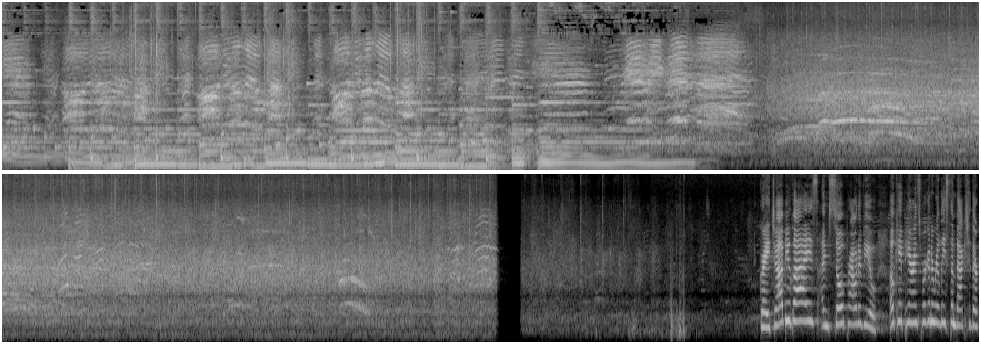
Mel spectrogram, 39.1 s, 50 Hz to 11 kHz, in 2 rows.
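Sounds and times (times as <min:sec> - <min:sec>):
children singing a song: 0:00.0 - 0:15.1
audience applauding: 0:01.4 - 0:10.0, 0:14.2 - 0:32.8
scattered cheers: 0:15.4 - 0:23.0, 0:23.7 - 0:27.5.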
